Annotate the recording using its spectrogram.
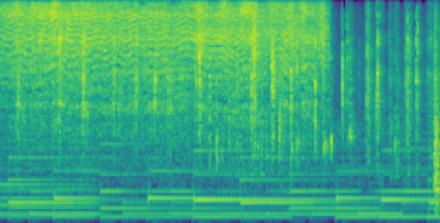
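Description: Aerosol spray paint can hissing in one long continuous spray that cuts off near the end, over background music with held notes.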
